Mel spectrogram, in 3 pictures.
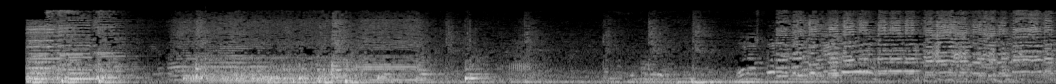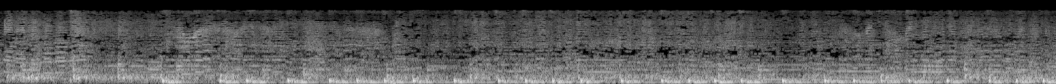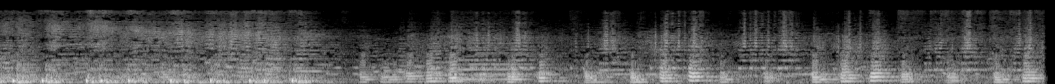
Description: Mujer celebra Mp3 Sound Effect ¡A lo grande! Mujer celebra su divorcio con banda en juzgados familiares de Toluca ¡A Lo Grande!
